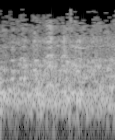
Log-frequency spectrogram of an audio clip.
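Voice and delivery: airy high rueful laugh; breathy laugh. Real, not acted. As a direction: let out a silent wheezy laugh. Laughing at shoplifting memory.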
